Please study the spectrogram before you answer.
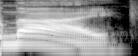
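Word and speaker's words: Nighy: uh Bill Nye and it's not ours not Bill Nye the Science Guy it's n-i-g-h-y I looked up how to pronounce it on the goddamn computer it's Bill Nye and uh he was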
